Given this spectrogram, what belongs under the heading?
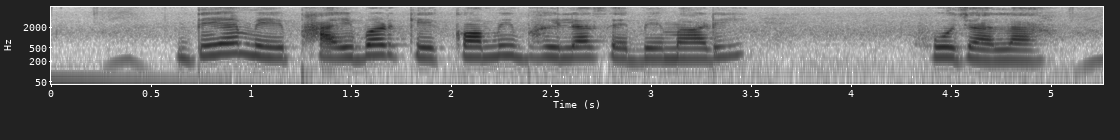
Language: Bhojpuri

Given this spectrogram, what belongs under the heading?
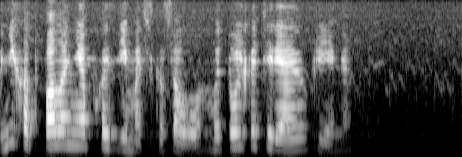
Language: Russian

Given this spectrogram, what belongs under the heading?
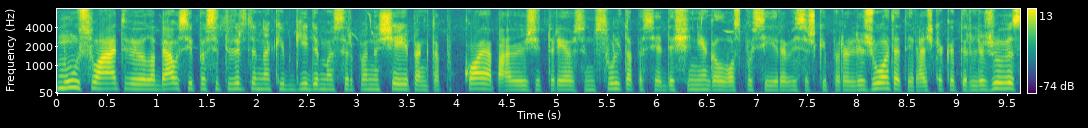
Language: Lithuanian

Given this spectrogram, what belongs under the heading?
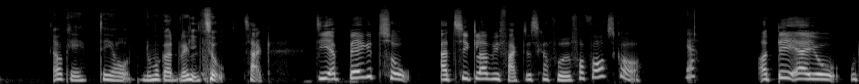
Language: Danish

